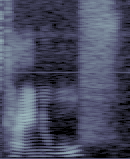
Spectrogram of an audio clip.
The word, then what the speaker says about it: Cynewulf: It's pronounced as Kainwolf.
